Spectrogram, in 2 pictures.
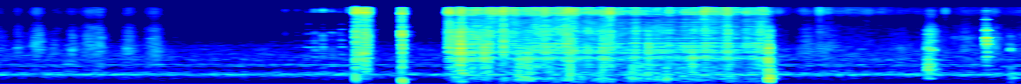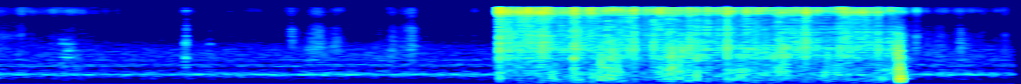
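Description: Electric arc welding on a small steel part: two short welds, each a second and a half to two seconds of dense crackling that starts with a sharp click as the arc strikes. A steady low hum sits beneath.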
